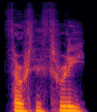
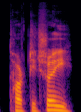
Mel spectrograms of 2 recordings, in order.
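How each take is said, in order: First: It is said with a standard accent. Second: It is said with an Irish accent.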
